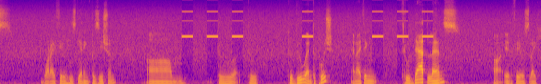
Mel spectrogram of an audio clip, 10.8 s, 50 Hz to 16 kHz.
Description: Beep code, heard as a piezo beeper, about 3150 Hz, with speech in English. 3-1-3. In Phoenix BIOS tables: interrupt mask register failure.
